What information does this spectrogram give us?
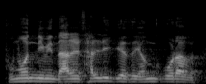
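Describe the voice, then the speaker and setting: A man preaching a revival sermon in a church, telling a story with lively, acted-out scenes. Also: medium pitch, rapid-fire. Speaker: pastor. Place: church sanctuary.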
